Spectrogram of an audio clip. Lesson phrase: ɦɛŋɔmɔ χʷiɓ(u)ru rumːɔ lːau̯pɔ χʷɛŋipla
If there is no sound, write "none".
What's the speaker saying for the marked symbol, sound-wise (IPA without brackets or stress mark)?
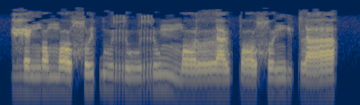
u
